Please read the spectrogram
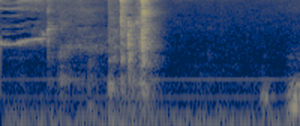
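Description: Two quick knocks about a second in, as makeup products are handled and picked through; between them a quiet room with a faint steady hum.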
